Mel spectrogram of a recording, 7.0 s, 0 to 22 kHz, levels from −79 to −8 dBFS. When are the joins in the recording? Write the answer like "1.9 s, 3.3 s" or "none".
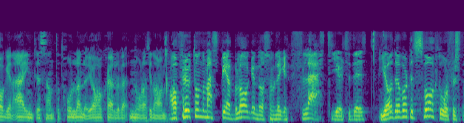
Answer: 2.2 s, 4.3 s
